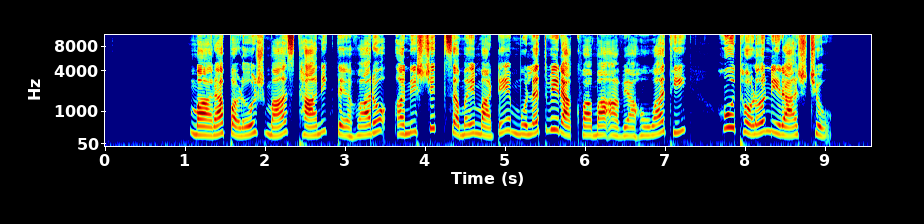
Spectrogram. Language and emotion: Gujarati, sad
